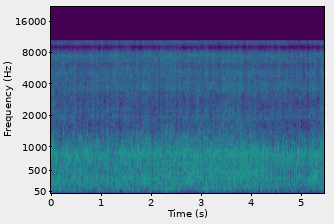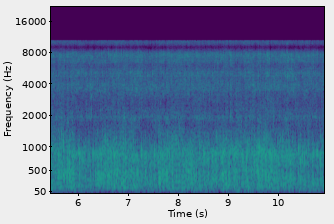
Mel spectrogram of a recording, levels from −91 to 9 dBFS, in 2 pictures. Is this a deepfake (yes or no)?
yes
